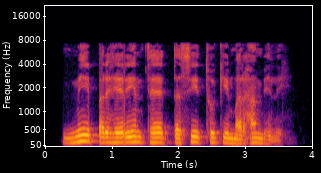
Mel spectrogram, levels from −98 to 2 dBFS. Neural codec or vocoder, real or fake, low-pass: vocoder, 44.1 kHz, 80 mel bands, Vocos; fake; 7.2 kHz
